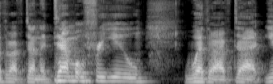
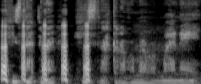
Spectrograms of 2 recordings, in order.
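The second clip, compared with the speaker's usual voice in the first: soft, hushed stage whisper, aside; 7 semitones lower, 6 dB quieter than usual. Retelling how a student whispered off to the side: imitating someone whispering. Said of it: "And she's whispering".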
